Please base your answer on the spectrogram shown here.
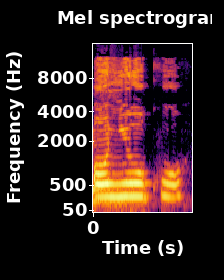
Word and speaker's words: Onyeukwu: Onyeukwu.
